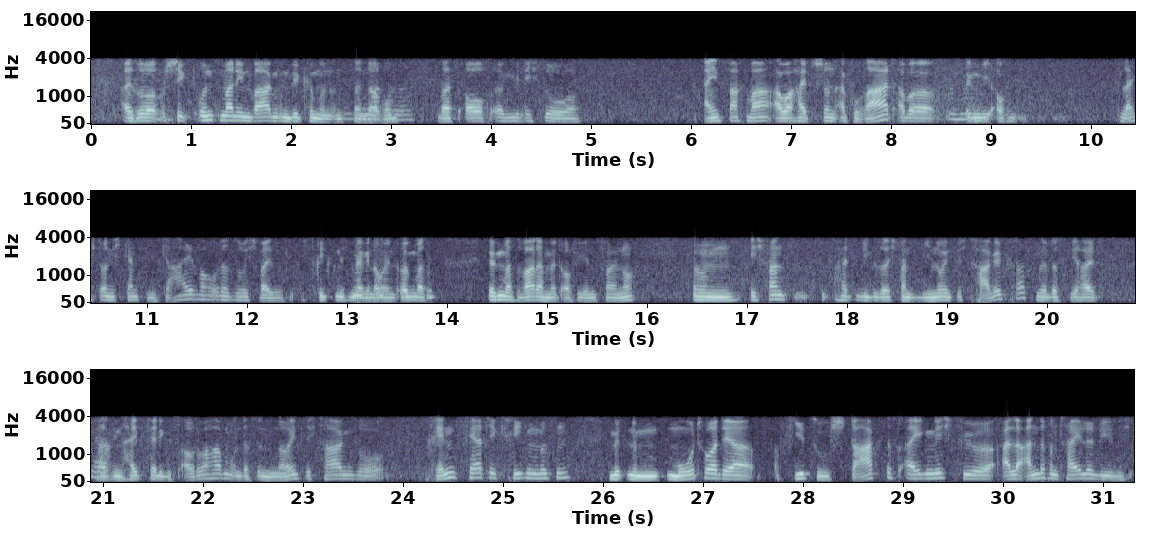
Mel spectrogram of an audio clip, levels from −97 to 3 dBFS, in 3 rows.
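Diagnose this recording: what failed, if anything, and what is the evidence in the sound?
Nothing failed; no faults found.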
